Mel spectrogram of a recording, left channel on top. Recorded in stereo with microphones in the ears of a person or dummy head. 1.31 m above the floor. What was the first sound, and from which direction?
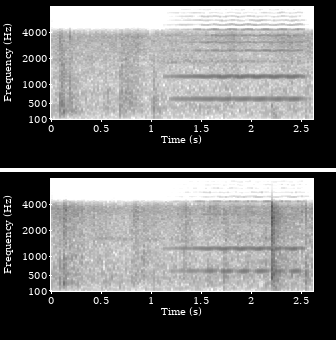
A violin, 50° left (ahead or behind).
